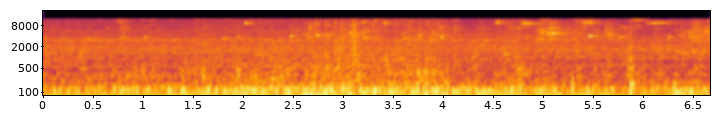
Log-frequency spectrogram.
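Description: Safari jeep driving over a rough dirt forest track: a steady low engine and road rumble with the body rattling over bumps, and a few knocks as the wheels cross wooden planks near the end.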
